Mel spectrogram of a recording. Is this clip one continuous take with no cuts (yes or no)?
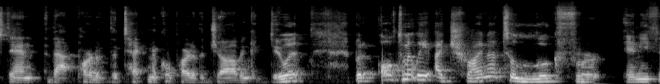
yes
